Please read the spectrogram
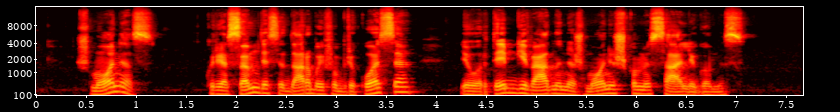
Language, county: Lithuanian, Kaunas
